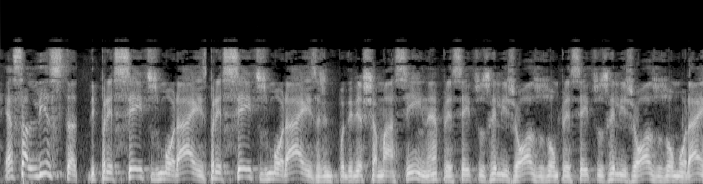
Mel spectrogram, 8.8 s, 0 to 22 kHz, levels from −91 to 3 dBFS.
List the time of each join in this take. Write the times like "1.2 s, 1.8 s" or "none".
1.0 s, 2.6 s, 7.0 s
